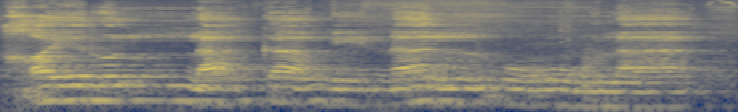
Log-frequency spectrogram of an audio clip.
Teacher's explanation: Maka ini berarti idgham bila gunnah ya, tidak ada gunnahnya. Jadi khairul kan gak ada gunanya.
